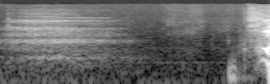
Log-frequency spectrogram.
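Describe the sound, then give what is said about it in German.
A single loud sneeze from a person during a conversation: a faint breathy intake, a brief pause, then a sudden sharp explosive burst at the very end. “Oh, Gesundheit. Ah, danke sehr.”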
